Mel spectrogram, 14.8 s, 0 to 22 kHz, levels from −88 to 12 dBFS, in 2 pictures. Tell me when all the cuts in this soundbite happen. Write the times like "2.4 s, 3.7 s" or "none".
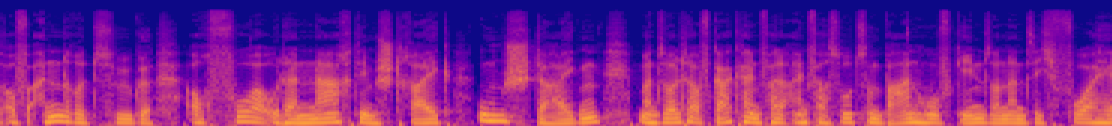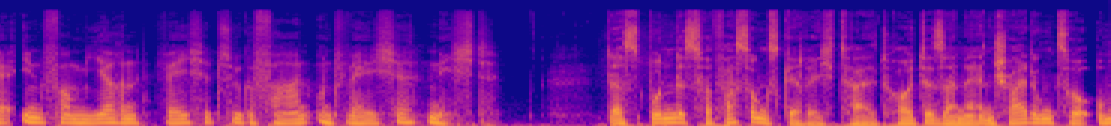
7.5 s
